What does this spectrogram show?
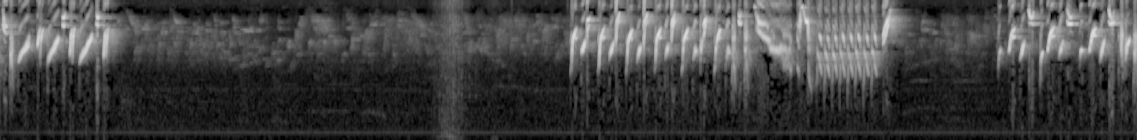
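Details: European goldfinch singing bursts of fast, bright twittering with rattling trills, separated by a long quiet gap broken only by one soft thump, then resuming with more tinkling phrases.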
